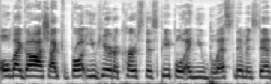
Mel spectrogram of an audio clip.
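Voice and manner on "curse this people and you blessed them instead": ordinary talk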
